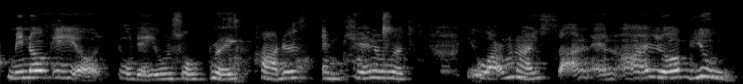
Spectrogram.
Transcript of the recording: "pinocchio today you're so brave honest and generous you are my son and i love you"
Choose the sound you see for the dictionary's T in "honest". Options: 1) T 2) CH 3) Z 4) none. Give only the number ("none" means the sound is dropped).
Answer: 4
